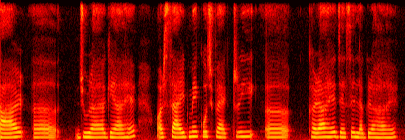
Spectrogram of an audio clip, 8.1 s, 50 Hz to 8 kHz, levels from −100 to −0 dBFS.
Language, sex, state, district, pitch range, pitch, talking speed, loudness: Hindi, female, Uttar Pradesh, Budaun, 225-255 Hz, 235 Hz, 105 wpm, -36 LUFS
